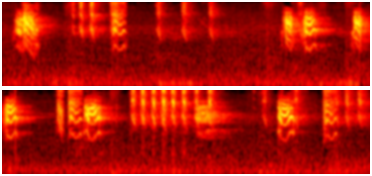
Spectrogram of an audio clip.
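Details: Female double-collared seedeater calling to provoke a male's song. Harsh, high, slurred chirps alternate with rapid strings of short ticks, steady activity throughout with brief gaps.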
